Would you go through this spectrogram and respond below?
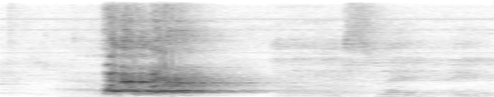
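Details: Female Maltese terrier, five years old and a former stray, kept as a pet and trying to eat a biscuit; one sharp, loud bark lasting about half a second, followed by faint, quieter low sounds.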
